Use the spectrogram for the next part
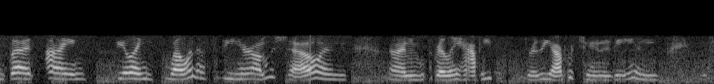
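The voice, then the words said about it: Congested voice from a cold. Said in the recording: “I apologize for my voice. I do have a little bit of a cold right now”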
